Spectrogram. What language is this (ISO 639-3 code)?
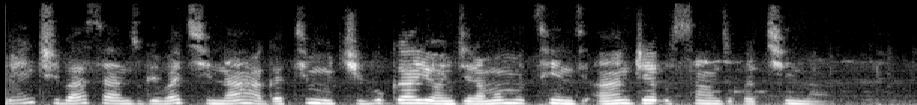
kin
